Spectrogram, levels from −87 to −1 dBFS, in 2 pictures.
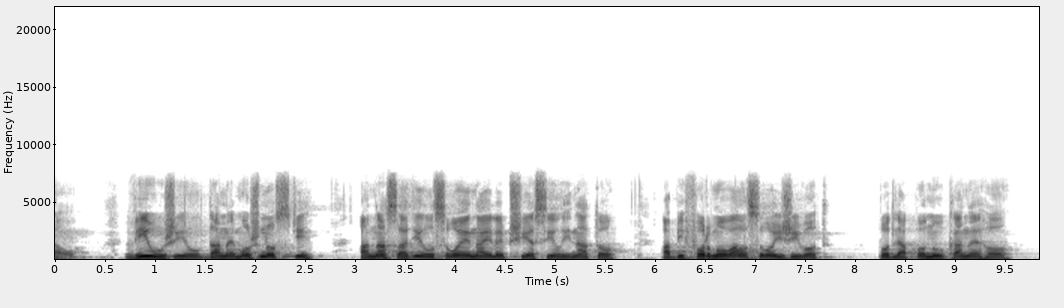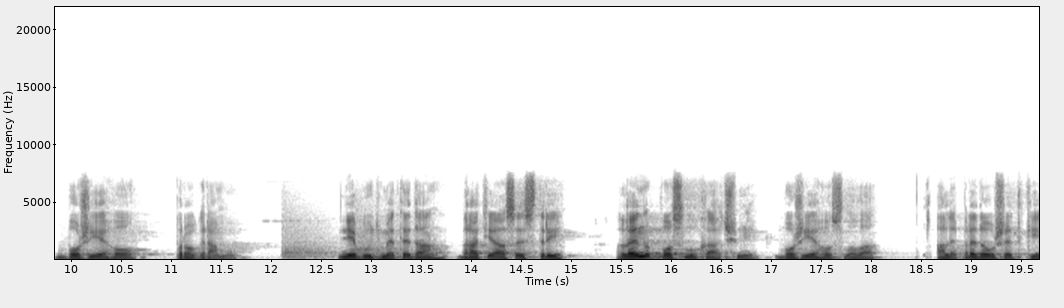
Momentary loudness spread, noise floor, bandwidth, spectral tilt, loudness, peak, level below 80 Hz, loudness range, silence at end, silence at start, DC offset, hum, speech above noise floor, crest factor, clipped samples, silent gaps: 14 LU; -59 dBFS; 7.6 kHz; -7 dB/octave; -20 LUFS; -2 dBFS; -54 dBFS; 6 LU; 0 s; 0 s; under 0.1%; none; 40 dB; 18 dB; under 0.1%; none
